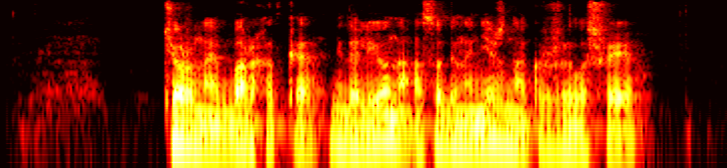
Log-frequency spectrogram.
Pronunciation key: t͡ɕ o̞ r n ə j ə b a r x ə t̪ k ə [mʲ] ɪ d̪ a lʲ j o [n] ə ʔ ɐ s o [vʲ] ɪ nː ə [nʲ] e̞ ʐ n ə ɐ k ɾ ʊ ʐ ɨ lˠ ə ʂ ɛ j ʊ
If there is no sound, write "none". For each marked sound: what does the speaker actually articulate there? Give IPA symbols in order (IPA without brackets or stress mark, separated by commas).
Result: mʲ, n, bʲ, nʲ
